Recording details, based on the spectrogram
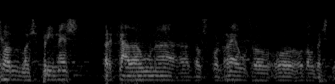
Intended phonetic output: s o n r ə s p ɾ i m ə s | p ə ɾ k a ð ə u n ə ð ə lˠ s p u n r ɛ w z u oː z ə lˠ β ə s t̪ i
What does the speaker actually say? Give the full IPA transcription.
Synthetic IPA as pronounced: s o n l ə s p ɾ i m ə s | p ə ɾ k a ð ə u n ə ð ə lˠ s k u n r ɛ w z o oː ð ə lˠ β ə s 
